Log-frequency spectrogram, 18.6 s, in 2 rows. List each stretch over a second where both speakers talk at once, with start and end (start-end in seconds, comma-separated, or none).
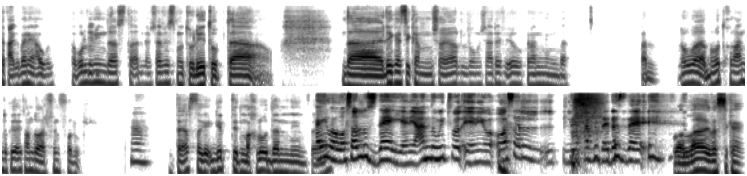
none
